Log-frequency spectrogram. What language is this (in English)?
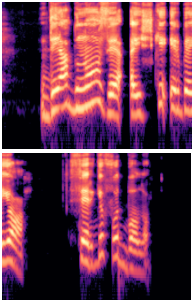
Lithuanian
